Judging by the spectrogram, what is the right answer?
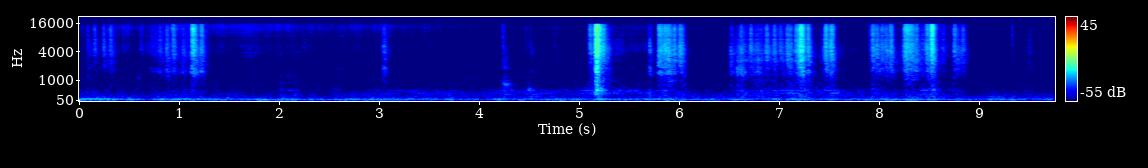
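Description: Aluminium foil and a foil pan being handled on a grill grate: short crinkling rustles, mostly in the second half, with a sharp click about five seconds in.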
